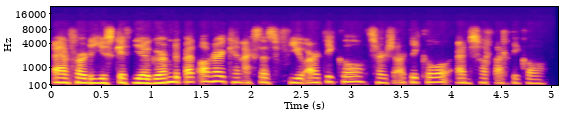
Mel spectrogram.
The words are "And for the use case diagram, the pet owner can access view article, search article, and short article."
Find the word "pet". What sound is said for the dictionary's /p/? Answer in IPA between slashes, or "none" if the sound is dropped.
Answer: /p/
